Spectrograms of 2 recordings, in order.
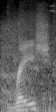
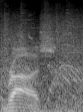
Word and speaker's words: Ra's: He specifically corrects the Raish versus Raj pronunciation.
